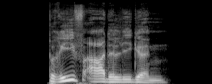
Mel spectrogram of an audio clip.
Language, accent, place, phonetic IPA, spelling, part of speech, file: German, Germany, Berlin, [ˈbʁiːfˌʔaːdəlɪɡn̩], briefadeligen, adjective, De-briefadeligen.ogg
- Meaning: inflection of briefadelig: 1. strong genitive masculine/neuter singular 2. weak/mixed genitive/dative all-gender singular 3. strong/weak/mixed accusative masculine singular 4. strong dative plural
